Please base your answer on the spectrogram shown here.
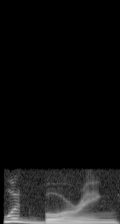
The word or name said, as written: wood-boring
